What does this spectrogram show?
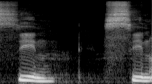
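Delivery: সিন opened with a long thin s; সিন as "sssin"; sizzling S. Shown as a demonstration. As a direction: demonstrate সিন with the s held like a sizzle. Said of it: "করে একটা আওয়াজ হয়".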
